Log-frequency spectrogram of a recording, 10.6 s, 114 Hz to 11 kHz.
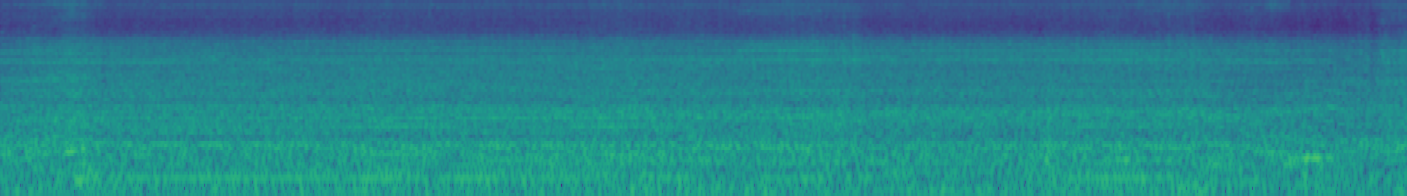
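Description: Diesel engine of a Malkit 997 self-propelled combine harvester running with a steady low hum, picking up slightly about half a second in and holding level.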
